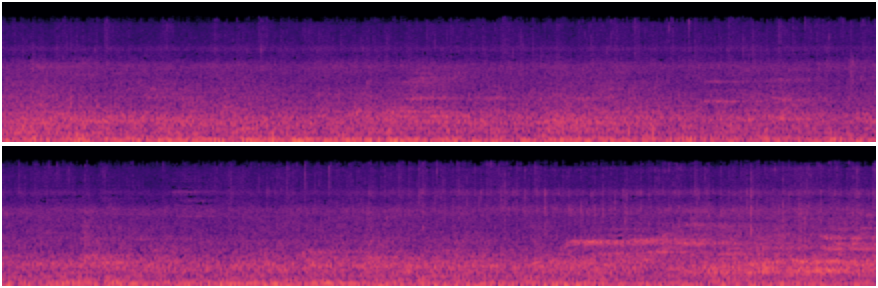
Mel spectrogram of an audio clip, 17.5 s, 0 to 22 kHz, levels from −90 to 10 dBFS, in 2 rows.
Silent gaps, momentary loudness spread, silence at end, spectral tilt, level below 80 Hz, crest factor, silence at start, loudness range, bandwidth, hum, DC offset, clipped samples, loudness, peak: none; 5 LU; 0 s; -4.5 dB/octave; -32 dBFS; 16 dB; 0 s; 3 LU; 15.5 kHz; none; under 0.1%; under 0.1%; -29 LUFS; -12 dBFS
